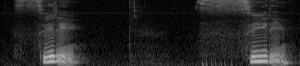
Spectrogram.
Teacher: Pour dire une ville, on ne dira pas city, mais city. On accentue sur la première syllabe.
